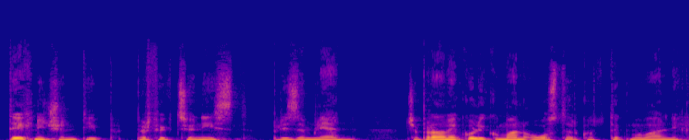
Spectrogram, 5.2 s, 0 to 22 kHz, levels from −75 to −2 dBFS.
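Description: A short recording of speech, with no technical fault to report. Nothing in it calls for a time stamp or a cause.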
